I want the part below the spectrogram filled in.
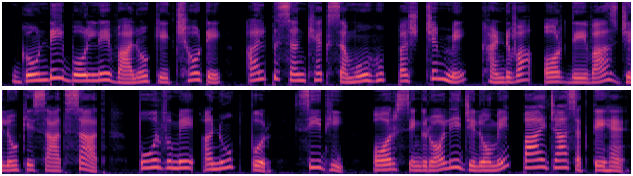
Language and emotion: Hindi, neutral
